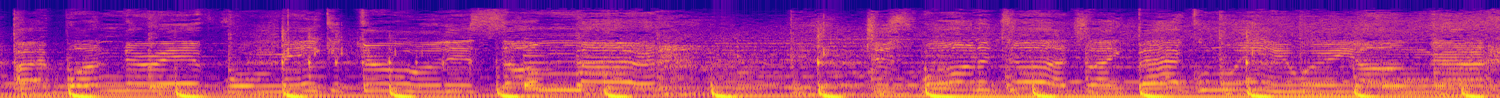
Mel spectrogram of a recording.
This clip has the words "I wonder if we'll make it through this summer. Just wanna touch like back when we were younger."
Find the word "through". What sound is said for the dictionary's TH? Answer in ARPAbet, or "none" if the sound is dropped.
TH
